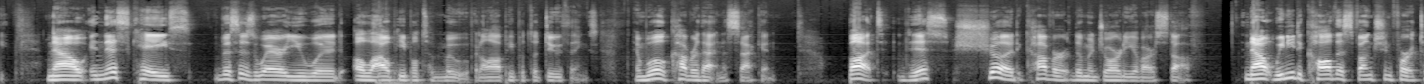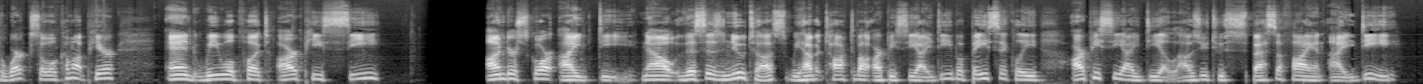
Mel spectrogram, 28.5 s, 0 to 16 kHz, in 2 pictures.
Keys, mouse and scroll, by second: 6.8-11.1 scroll down 1, 11.1-11.8 scroll down 1, 11.8 scroll down 1, 12.2-13.2 drag, 14.6 click, 15.2 Return, 16.6-17.8 typing, 18.8-19.9 typing, 21.0-21.8 typing.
